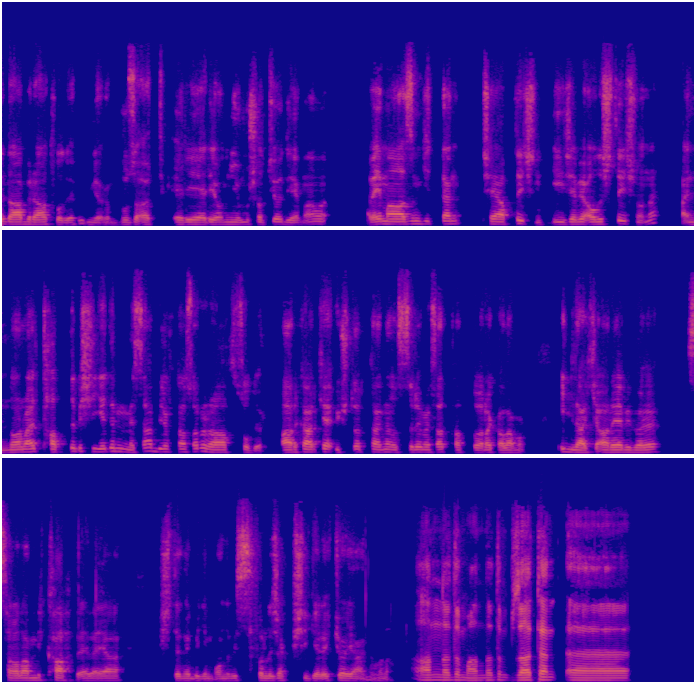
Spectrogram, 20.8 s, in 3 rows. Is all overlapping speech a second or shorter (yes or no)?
yes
